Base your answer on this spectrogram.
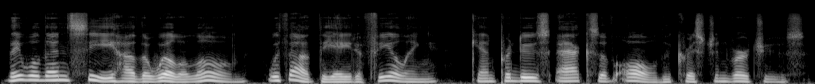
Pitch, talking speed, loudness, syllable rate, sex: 145 Hz, 155 wpm, -18 LUFS, 3.9 syllables/s, male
